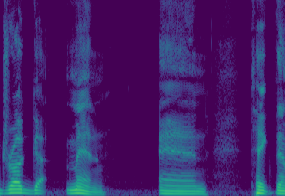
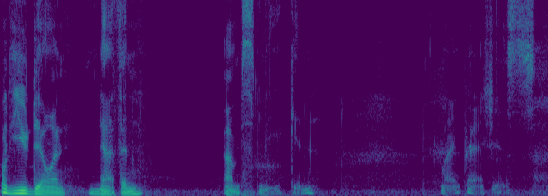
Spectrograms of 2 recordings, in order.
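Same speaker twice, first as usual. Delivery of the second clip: put-on creepy sneaking whisper, creature-like voice; 3 semitones lower, 6 dB quieter than usual. Joking about sneaking through tunnels, creepy put-on voice. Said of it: "That was creepy".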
